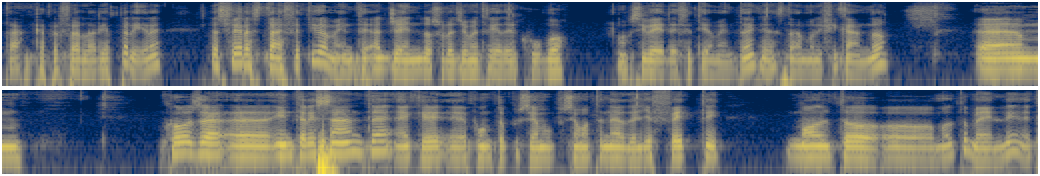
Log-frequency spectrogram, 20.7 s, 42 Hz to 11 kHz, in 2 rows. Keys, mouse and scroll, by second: 0.1 alt+h, 2.9-16.6 drag, 16.6-17.9 middle drag, 18.4-19.8 drag, 20.6 h.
